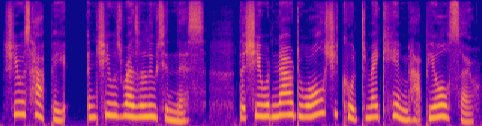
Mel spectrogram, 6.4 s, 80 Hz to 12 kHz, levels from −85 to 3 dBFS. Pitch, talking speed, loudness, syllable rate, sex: 255 Hz, 195 wpm, -17 LUFS, 5.0 syllables/s, female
